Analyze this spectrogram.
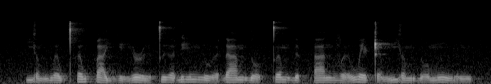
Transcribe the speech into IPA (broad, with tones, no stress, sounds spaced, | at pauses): j ə˨˩˨ m w ə˨˩˦ w t̪ʰ ə˧˥ w ɓ a˨˩ j l i˨˩˦ ɹ ɨ˨˩˦ t̪ ɨ˧ ə̯ ɗ i˧ m l u˨˩˨ ə̯ ɗ a˧ m ɗ o˨˩ t̪ ə˧ m ɗ ə˨˩ k̚ ʔ a˧ n v əː˨˩˦ w e˧ ʈ ə˨˩˦ m j ə˧ m ɗ o˧˥ m ŋ ɨ˧ n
